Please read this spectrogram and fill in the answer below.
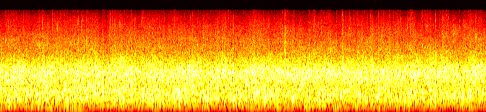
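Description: Assembled legislators and guests applauding in a large chamber: dense, steady clapping at an even level throughout.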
